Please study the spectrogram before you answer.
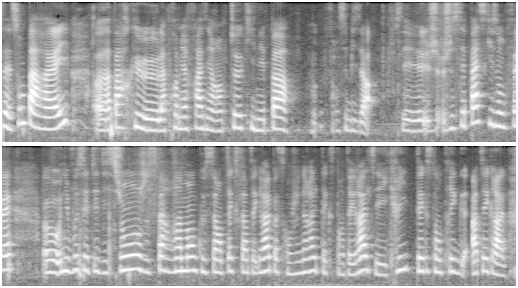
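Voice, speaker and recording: Young woman, book vlogger, casual chat, slightly high voice, hesitant and chatty. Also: a bit bright. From Belgium. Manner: chatty, hesitant with many fillers and restarts.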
